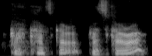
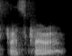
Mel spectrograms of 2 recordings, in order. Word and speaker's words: cascara: make completely new products called carcass just to pronounce it right it's cascara this is a unique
